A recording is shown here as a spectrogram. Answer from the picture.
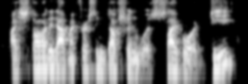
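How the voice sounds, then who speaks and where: Speaking at a very slow pace, the man has a fairly high voice. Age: 70s. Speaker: patient with multiple myeloma. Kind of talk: testimony.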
